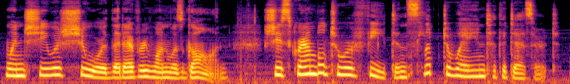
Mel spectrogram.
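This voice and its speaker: A woman narrating a children's storybook in an expressive, deliberate storytelling manner. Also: mid-range voice, soft background music.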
